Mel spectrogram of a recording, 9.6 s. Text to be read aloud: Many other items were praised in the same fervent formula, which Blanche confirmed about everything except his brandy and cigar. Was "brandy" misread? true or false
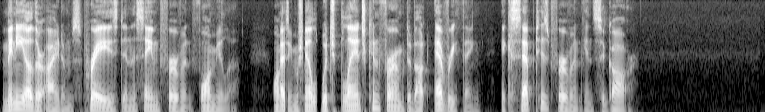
true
